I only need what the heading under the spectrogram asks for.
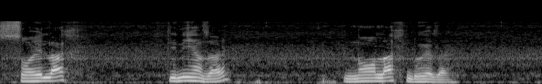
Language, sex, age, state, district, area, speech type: Assamese, male, 30-45, Assam, Jorhat, urban, spontaneous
